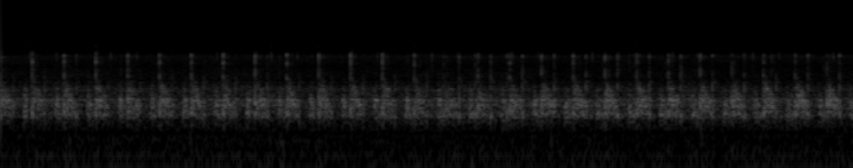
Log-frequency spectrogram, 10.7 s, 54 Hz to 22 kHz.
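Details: Fetal heartbeat on a home fetal Doppler at 17 weeks 2 days of pregnancy: rapid, regular, whooshing, galloping pulses at about 150 a minute.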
